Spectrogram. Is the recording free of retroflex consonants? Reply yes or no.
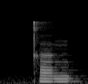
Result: yes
